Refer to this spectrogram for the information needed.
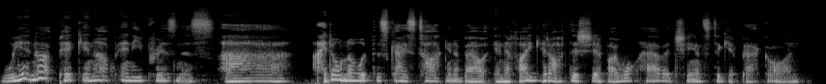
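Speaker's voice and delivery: hushed private-sounding tone. The game master voices Harriet half-whispering to Larry: Harriet half-whispering. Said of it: "She whispers to Larry and she says".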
